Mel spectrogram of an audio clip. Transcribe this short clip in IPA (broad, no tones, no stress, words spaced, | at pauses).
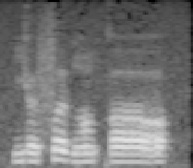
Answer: jɵfɤɡɔ̃ kɔ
